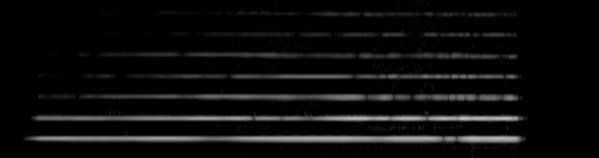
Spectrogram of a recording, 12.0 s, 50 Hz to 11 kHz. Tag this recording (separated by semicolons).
clarinet; F6; good-sounds; neumann-U87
